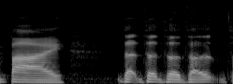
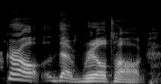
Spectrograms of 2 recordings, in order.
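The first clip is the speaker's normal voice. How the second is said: ordinary talk, nothing marked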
